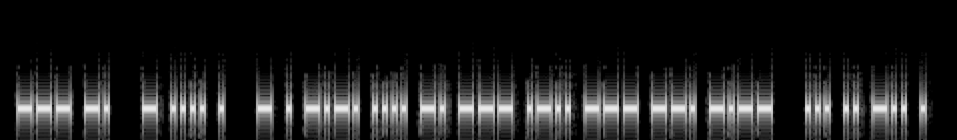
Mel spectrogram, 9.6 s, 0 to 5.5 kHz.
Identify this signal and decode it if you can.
Morse code, heard as a keyed tone, about 25 wpm, 600 Hz. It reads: ON THE TECHNOLOGY SIDE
